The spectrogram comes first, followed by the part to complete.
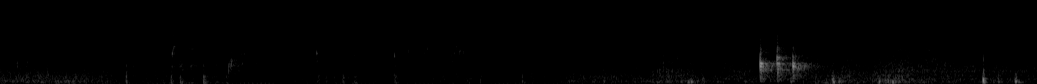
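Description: Fresh orange juice being poured from a juicer's jug into a drinking glass, faint, with a short knock and brief ring a little before eight seconds in.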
